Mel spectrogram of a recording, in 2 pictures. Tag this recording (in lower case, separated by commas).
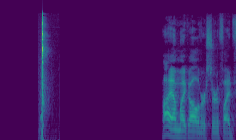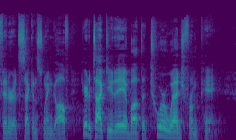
speech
